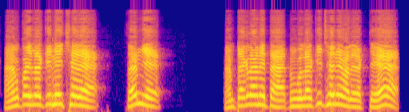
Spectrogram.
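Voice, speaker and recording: A man's voice: very high voice, fast talker, sharp tone, slight background noise. A voice actor playing a boastful but cowardly bald male politician in a cartoon. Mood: blustering. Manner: boastful, then pleading and whiny. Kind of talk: cartoon voice acting.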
